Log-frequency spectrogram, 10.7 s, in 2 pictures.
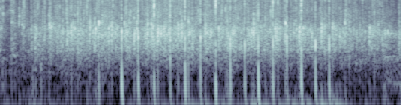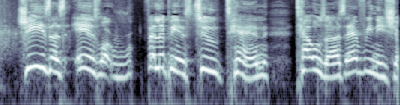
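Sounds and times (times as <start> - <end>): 
audience clapping: 0.0 - 6.2
speech: 5.6 - 10.6.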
